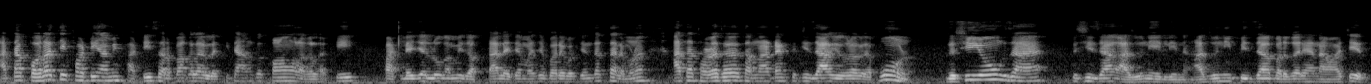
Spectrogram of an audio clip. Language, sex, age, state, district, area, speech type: Goan Konkani, male, 30-45, Goa, Quepem, rural, spontaneous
